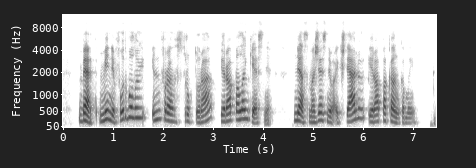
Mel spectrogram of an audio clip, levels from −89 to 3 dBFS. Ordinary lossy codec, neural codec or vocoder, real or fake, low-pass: Opus, 32 kbps; codec, 16 kHz, 8 kbps, FunCodec, trained on LibriTTS, 25 frames a second; fake; 7.2 kHz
